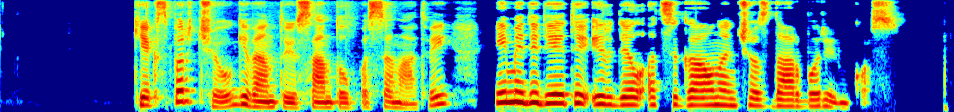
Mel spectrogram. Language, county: Lithuanian, Kaunas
